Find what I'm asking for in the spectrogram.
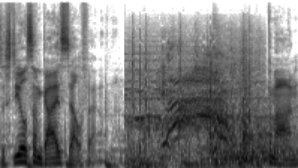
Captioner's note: screams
